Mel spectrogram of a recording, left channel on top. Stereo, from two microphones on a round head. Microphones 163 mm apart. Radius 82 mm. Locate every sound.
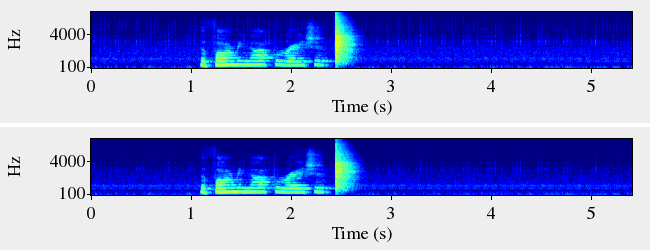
1.1 s a woman speaking: 15° left (ahead or behind), 0.5 m; by 2.3 s centre (ahead or behind), 2 m
2.4 s a clap: 30° left (ahead or behind), 0.9 m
